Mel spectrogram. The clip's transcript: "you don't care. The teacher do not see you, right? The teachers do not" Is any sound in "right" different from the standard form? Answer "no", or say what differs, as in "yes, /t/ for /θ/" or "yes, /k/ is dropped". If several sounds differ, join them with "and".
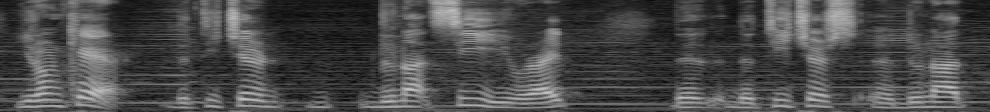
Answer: no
